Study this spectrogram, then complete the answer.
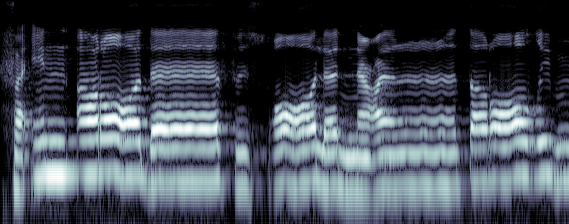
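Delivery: full tajweed recitation with long held vowels; Quran recitation. Acted. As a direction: recite the whole passage as a flowing chant. Full recitation after the lesson.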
